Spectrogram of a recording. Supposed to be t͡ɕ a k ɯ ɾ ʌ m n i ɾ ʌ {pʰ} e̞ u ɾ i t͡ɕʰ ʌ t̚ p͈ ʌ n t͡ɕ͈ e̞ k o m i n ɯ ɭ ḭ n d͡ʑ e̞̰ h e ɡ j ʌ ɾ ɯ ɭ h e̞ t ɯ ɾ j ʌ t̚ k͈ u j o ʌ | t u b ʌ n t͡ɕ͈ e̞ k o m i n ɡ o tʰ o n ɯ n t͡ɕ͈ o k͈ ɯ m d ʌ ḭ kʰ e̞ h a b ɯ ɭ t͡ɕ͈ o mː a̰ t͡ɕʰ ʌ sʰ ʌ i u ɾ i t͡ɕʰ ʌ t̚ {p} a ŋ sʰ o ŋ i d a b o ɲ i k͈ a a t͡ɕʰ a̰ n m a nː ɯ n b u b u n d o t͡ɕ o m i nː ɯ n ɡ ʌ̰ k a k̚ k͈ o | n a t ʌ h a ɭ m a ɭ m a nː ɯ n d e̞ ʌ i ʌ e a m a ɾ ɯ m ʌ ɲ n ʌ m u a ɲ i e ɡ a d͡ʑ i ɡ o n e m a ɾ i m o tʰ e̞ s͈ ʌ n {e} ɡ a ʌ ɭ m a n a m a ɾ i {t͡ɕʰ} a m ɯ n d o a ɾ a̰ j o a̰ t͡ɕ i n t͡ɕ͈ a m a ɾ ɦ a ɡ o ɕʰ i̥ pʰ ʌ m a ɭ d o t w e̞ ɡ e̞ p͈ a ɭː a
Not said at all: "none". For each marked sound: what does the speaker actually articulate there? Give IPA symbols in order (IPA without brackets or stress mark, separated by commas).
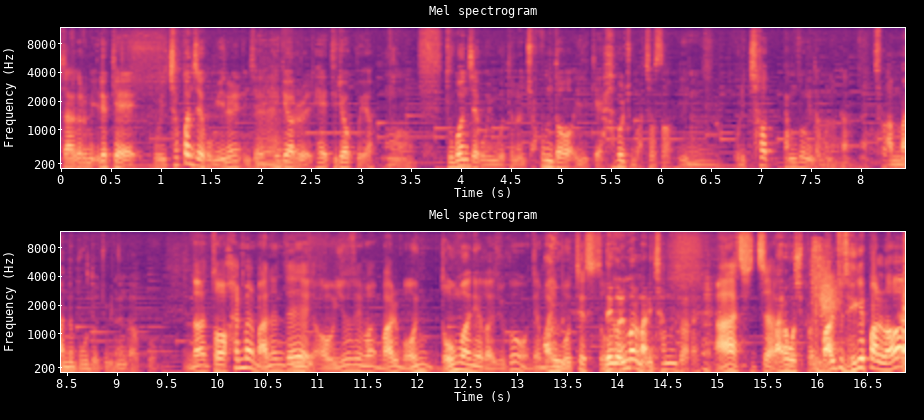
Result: kʰ, p, e, t͡ɕʰ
